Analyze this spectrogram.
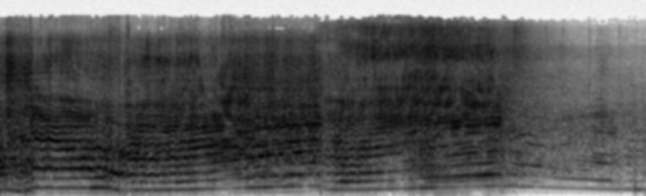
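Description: A race car engine roars loudly, revving hard through the gears and fading into the distance.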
